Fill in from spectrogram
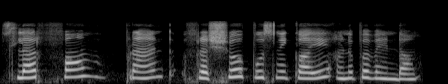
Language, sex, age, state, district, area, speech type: Tamil, female, 18-30, Tamil Nadu, Krishnagiri, rural, read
